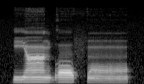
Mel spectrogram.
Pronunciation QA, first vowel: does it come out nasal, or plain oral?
nasal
